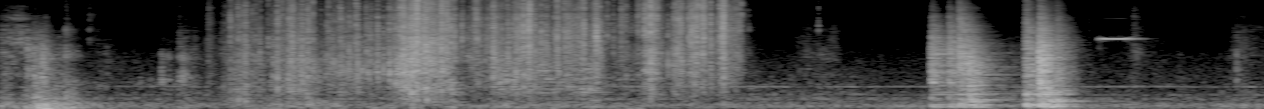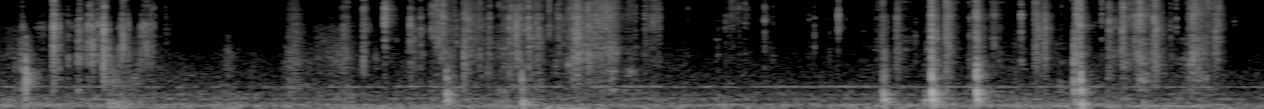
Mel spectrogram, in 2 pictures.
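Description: Baking paper rustling and crinkling as the baked biscotti logs are slid on it from a baking tray onto a wooden board. Two knocks come about seven seconds in, followed by lighter scattered clicks and rustles.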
